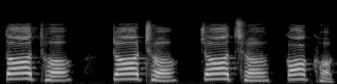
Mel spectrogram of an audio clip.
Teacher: প্রথমটায় বাতাস কম, পরেরটাই বেশি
